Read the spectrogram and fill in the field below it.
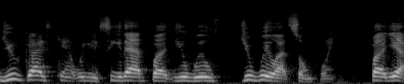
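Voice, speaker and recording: Over a very clean recording with a silent background, a man with a Puerto Rican accent speaks in a high pitch with a dark, mellow tone. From Puerto Rico. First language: Spanish. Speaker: podcast host. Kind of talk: casual chat. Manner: animated.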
